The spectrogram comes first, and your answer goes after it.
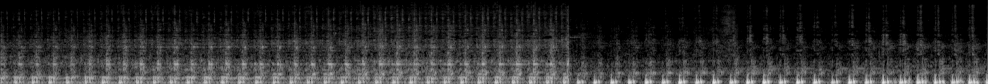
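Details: Royal Enfield Bullet 350cc single, cold winter start on second kick after about 1.5 months unused: strong even idle thump about three beats a second, steady and clean with no knocks or rattles.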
